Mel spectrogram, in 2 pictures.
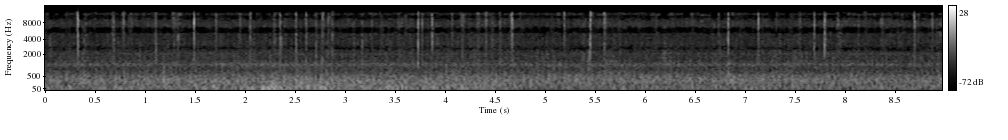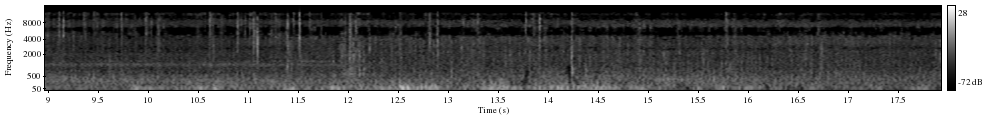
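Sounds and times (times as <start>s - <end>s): wood fire crackling: 0.0s - 17.9s.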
